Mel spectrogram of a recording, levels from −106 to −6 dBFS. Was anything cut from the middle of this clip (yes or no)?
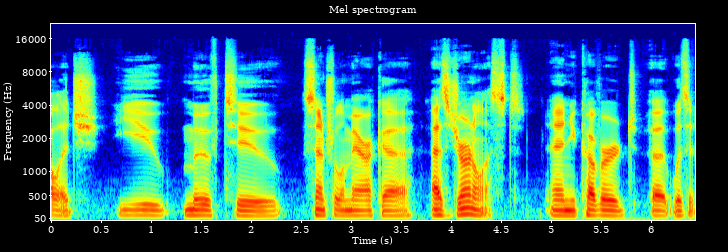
yes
